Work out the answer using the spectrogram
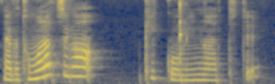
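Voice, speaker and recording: A woman's voice: on the high side, animated, normal speed, fairly bright tone, a little hiss or hum. A young woman with a Fukuoka accent chatting casually on a phone livestream, slangy and answering viewer comments. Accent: Fukuoka Japanese.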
